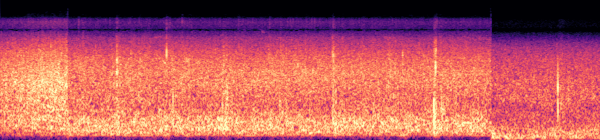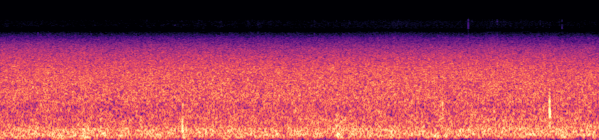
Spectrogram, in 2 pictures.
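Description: Heavy rain pounds down outdoors on a Lake District hiking trail, a dense, continuous hiss of drops close by and drumming on nearby surfaces, with occasional louder splats and no talk.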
